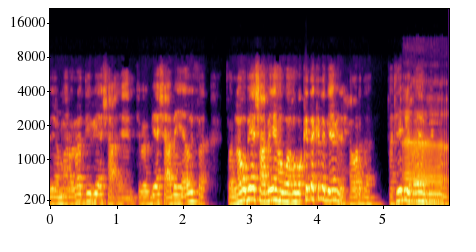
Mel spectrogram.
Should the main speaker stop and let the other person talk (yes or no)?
yes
